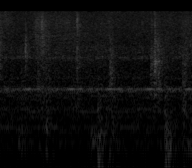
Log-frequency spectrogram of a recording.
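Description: Faint, irregular taps and paper rustles as sheets of paper are handed over and a person steps away, over room tone with a steady high electrical hum.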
